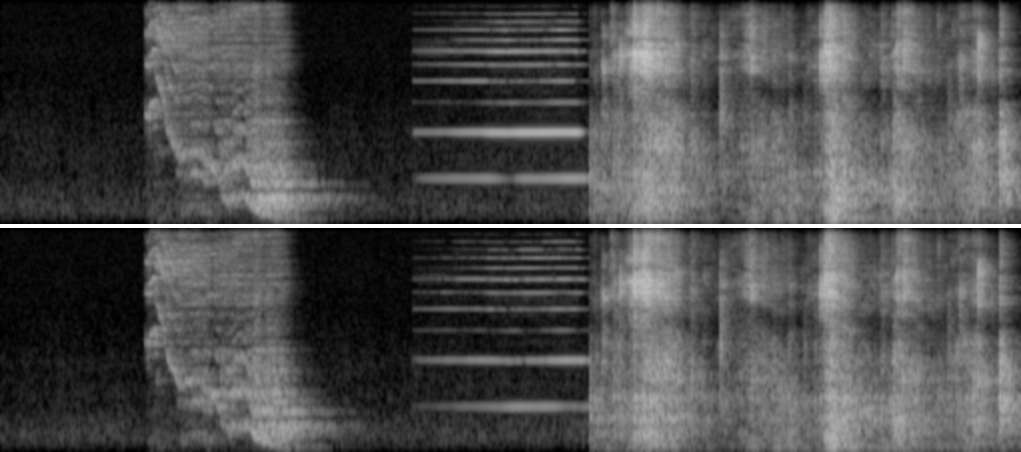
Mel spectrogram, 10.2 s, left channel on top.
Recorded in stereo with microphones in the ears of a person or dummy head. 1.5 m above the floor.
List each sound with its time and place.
1.4 s a cupboard door: 45° left (ahead or behind), 0.8 m
4.1 s a violin: 50° left (ahead or behind), 1.2 m
5.9 s chewing: 10° right (ahead or behind), 0.5 m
